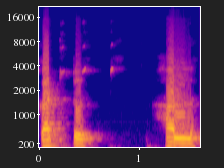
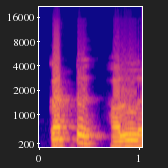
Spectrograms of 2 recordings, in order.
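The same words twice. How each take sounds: First: कटहल slowly split into कट and हल, lower; broken pronunciation. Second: Said in the usual way. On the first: Shown as a demonstration. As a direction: drag कटहल out, breaking after the half ट. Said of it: "ट है ना पूरा उच्चारण नहीं हो रहा है". (कटहल को धीरे से कट-हल तोड़कर बोलें) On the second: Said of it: "जैसे उच्चारण करते हैं".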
